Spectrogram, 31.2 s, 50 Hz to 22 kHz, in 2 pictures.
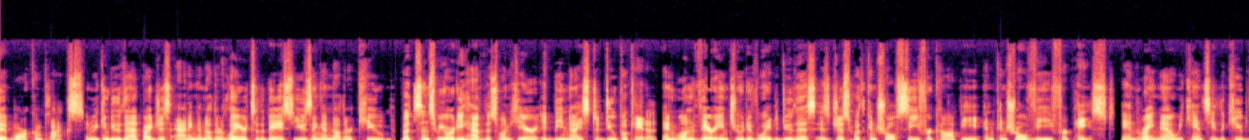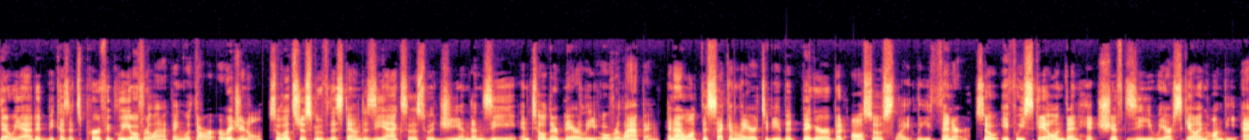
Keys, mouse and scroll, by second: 11.1 ctrl+c, 12.7 ctrl+v, 21.1 g, 23.5 click, 24.9-31.2 middle drag, 26.1-28.4 scroll down 1, 28.4 s.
